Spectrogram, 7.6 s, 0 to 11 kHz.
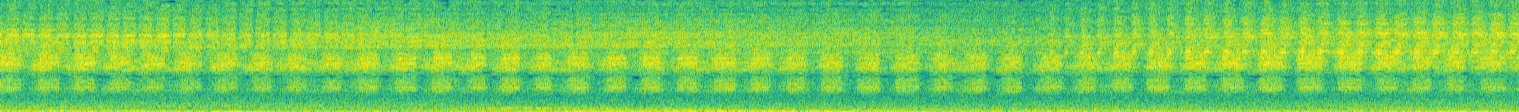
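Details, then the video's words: Steady shrill drone of many cicadas singing together, rapid pulses woven into an unbroken high buzz, with faint low background hum underneath. "45 min de chant des cigales"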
